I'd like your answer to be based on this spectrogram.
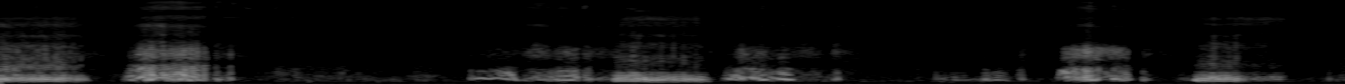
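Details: Mother and puppy Beagle snoring on a pillow right next to the listener's ear: rough, rattling snores every second or two, with softer breaths between.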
